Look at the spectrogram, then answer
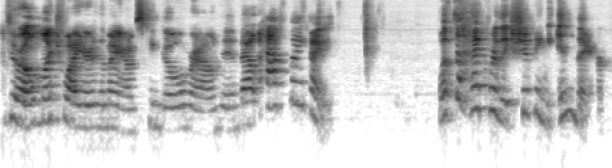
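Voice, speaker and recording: A woman reading a visual novel as an eager, awkward new cafe employee, chatty, expressive and self-deprecating. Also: on the high side, a little fast. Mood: eager, flustered. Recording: roomy, a bit far from the mic.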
